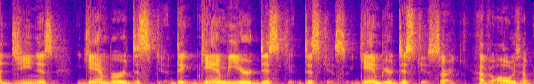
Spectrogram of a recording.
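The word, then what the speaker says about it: Gambierdiscus: dagates in the genus gamber gambir disc discus Gambier discus sorry have always have pronounced having trouble pronouncing uh Latin names and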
